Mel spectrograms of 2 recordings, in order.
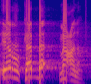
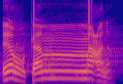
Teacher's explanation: صحت الرواية هنا في رواية حفص بأنه أدغم الباء في الميم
